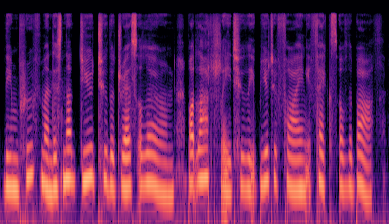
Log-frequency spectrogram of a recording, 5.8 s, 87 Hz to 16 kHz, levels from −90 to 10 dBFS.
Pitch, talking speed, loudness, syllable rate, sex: 210 Hz, 185 wpm, -18 LUFS, 5.1 syllables/s, female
